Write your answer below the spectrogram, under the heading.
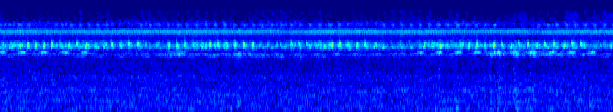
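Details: Countryside insects on a summer night at grandmother's house: layered high shrill trilling sustained throughout, pulsing chirps roughly four per second, with faint low-frequency background noise.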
